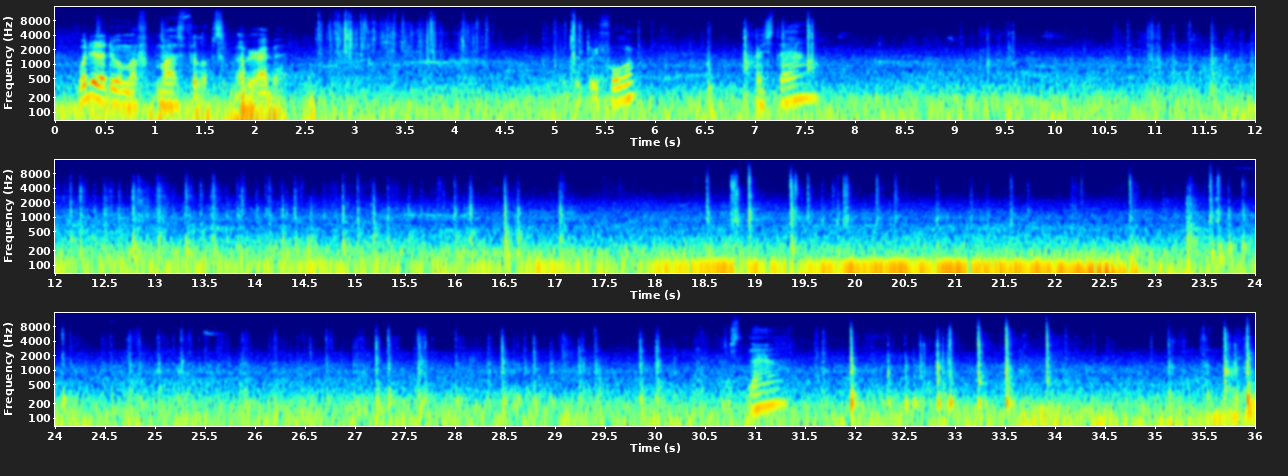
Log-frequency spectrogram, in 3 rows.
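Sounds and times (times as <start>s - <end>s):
low rumble: 22.0s - 23.3s.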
